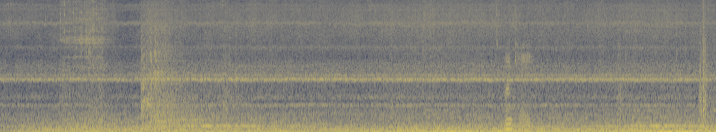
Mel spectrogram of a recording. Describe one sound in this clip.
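A magical beam hums steadily.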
